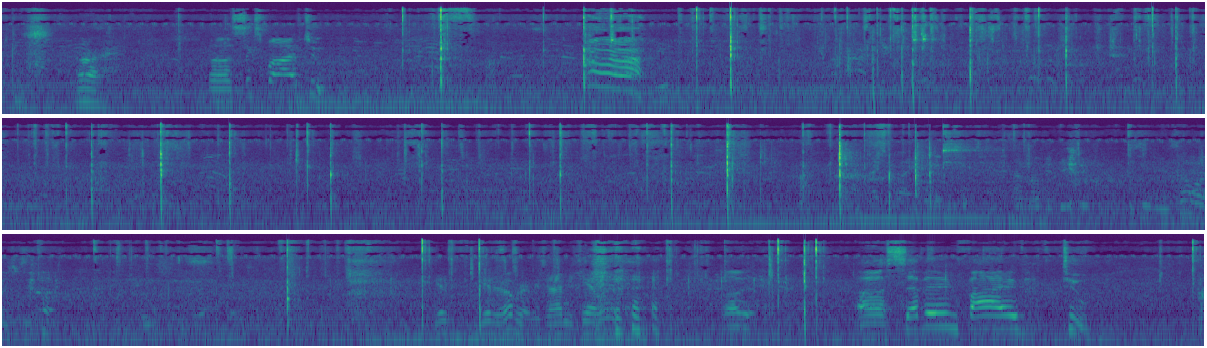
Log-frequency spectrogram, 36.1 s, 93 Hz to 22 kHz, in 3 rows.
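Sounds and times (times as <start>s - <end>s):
ball bouncing on court: 5.6s - 21.6s.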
